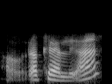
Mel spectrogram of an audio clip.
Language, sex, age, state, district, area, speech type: Odia, female, 30-45, Odisha, Bhadrak, rural, conversation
